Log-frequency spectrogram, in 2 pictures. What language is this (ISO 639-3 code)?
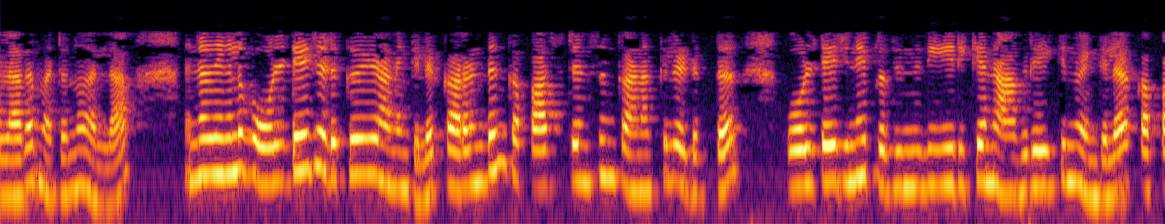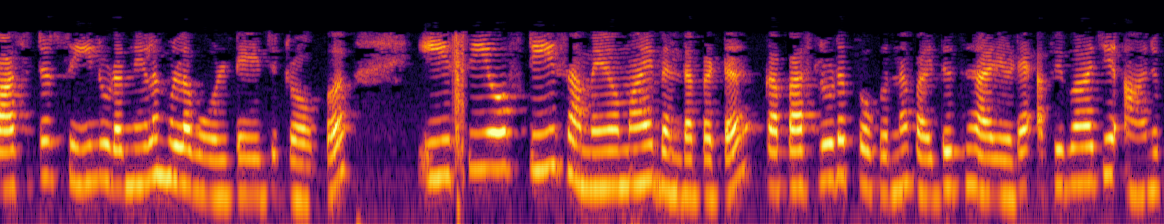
mal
